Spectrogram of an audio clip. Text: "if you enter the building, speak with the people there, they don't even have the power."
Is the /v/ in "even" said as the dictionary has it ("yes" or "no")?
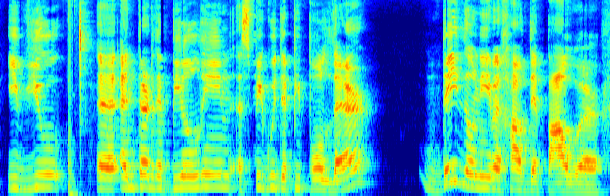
yes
